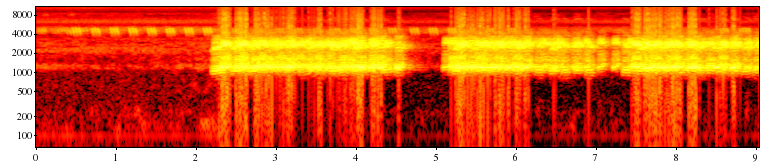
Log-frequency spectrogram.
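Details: After rainfall, a khiat i-mo frog calls to attract a mate: after two quiet seconds, loud buzzing, rapidly pulsed croaking bursts in, breaks briefly, then resumes in long sustained runs.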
